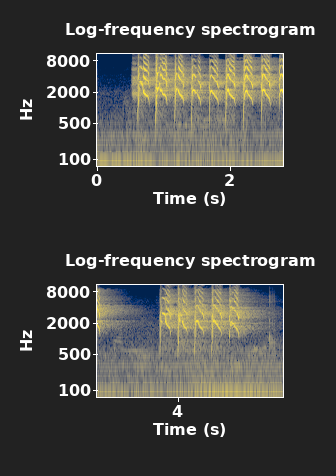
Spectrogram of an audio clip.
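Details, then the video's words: Pet Indian ringneck parakeet repeating sharp, falling chirps in a fast string of about ten, a short break, then five more of the same. "Amazing Chirping Sound Of Parrot"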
